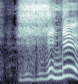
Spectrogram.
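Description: A single voiced sneeze: a breathy, rising intake followed by a louder, sharper burst that trails off quickly, with no other sounds around it.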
